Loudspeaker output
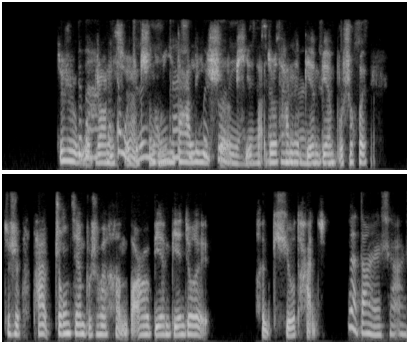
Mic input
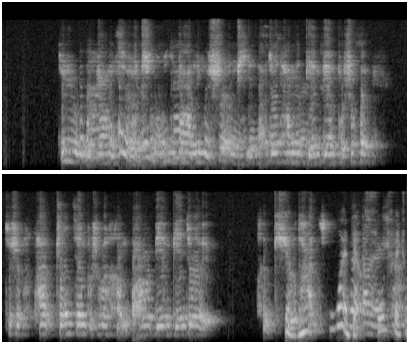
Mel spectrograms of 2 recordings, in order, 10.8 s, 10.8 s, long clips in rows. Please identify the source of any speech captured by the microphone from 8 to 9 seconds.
echo only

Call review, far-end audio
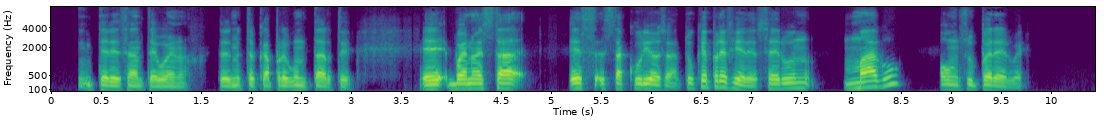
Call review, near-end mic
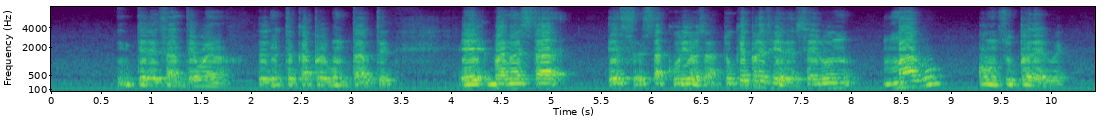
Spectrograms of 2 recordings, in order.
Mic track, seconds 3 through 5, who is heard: echo only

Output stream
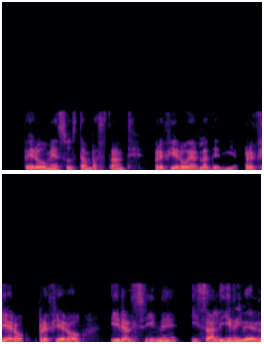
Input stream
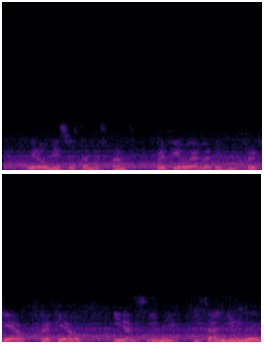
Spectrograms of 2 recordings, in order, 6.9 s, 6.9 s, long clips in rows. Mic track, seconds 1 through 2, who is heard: echo only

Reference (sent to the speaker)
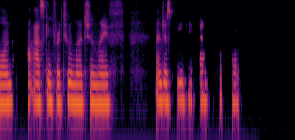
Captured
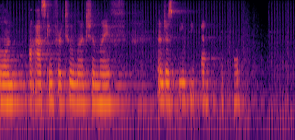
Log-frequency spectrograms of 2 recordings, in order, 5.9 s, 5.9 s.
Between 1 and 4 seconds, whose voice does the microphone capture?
echo only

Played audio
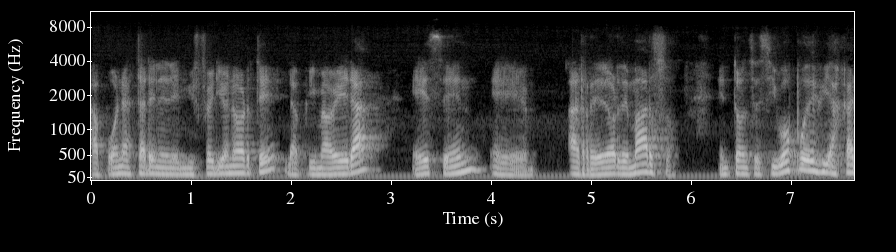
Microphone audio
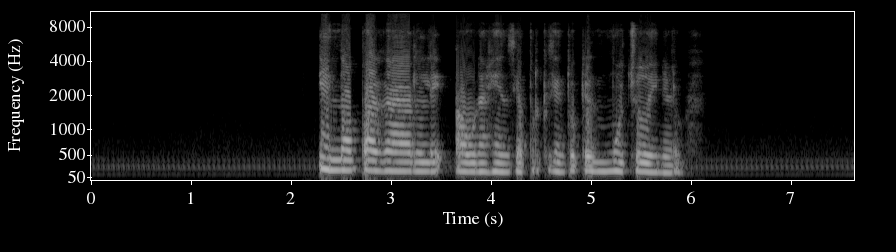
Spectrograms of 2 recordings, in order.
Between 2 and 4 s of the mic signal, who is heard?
user only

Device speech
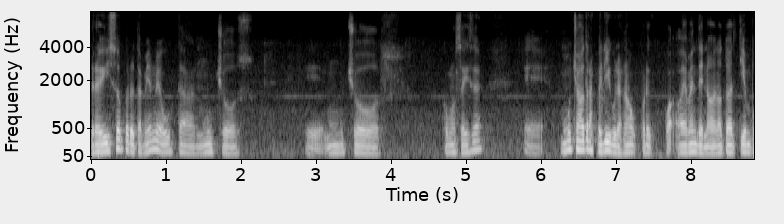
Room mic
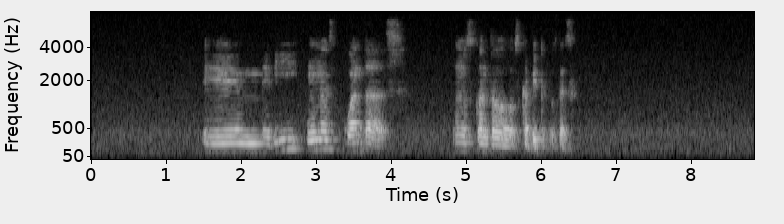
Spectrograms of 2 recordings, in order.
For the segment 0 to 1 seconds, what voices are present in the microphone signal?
neither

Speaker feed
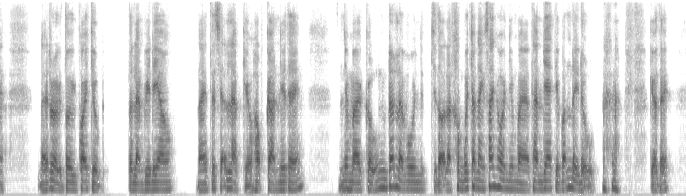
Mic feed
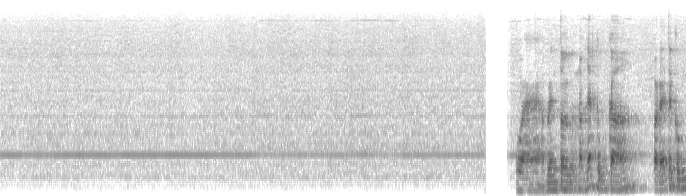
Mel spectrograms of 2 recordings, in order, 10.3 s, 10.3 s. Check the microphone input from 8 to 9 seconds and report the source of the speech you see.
user only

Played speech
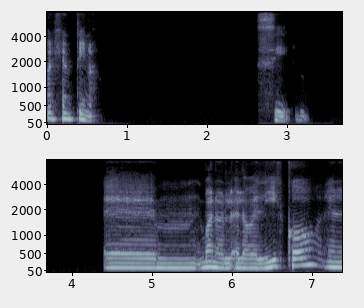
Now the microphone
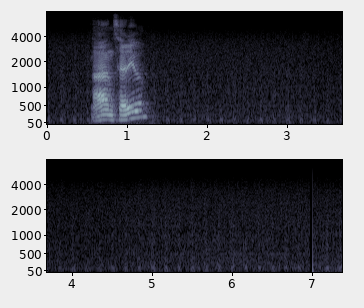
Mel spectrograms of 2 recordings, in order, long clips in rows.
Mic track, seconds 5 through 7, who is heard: neither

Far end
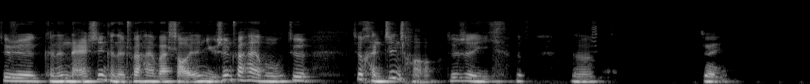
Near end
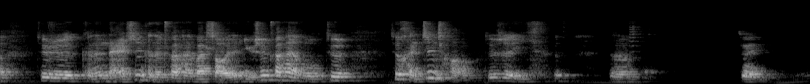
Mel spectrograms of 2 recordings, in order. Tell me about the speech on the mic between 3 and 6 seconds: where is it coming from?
echo only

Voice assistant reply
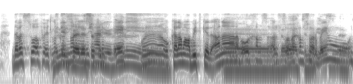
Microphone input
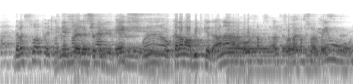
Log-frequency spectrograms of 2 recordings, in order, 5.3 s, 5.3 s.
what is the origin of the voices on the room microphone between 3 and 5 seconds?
echo only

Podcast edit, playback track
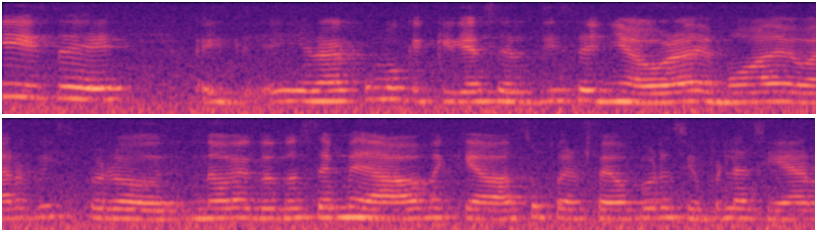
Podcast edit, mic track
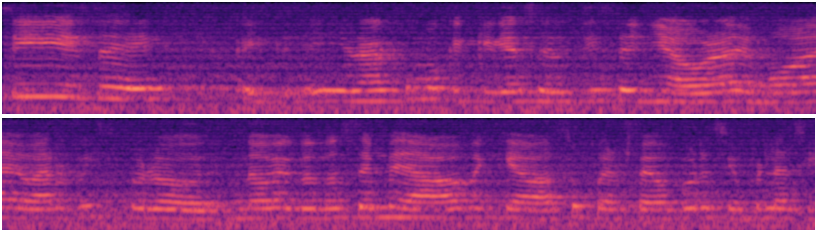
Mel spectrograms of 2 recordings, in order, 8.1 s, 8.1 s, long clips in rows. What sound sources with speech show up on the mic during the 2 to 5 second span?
echo only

